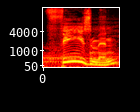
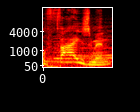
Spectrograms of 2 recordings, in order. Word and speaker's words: Theismann: this show this man changed his name in college from Joe Theismann to Joe Theismann to make it rhyme with Heisman which is what he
